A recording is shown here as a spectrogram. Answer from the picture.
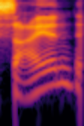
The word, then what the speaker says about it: Cyan: Who's the story that's not paper thin and fucking hits you in the feels is Cyan. Is that how you pronounce his name? C-Y-A-N? – Yeah.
